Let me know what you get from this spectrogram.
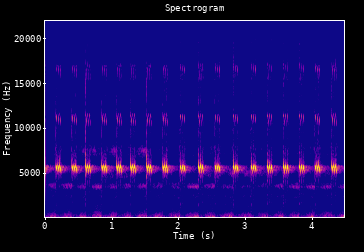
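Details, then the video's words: Natural cricket noise meant for training songbirds: piercing high chirps come in a fast, regular series of about four to five per second, loud and clear above soft background rumble. "Suara jangkrik alam/Cricket Noises"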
